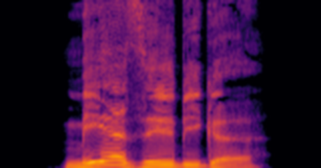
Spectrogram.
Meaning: inflection of mehrsilbig: 1. strong/mixed nominative/accusative feminine singular 2. strong nominative/accusative plural 3. weak nominative all-gender singular
- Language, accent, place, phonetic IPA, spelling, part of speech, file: German, Germany, Berlin, [ˈmeːɐ̯ˌzɪlbɪɡə], mehrsilbige, adjective, De-mehrsilbige.ogg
